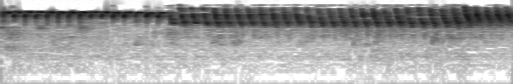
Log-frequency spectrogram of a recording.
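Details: Pet canary pouring out a fast, buzzy rolling trill, notes repeated about four times a second at high pitch.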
